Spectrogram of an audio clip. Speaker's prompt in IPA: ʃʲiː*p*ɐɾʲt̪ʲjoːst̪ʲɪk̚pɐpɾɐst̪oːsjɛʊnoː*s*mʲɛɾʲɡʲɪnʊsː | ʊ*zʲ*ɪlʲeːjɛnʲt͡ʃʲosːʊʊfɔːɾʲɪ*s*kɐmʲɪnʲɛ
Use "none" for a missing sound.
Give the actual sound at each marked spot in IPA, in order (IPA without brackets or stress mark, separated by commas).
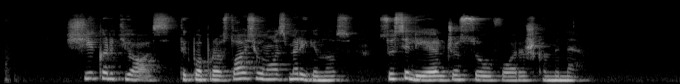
k, s, sʲ, ʃ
